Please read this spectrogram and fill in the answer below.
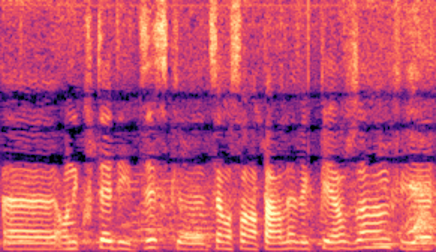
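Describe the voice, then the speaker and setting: Over noticeable background noise, a woman at medium pitch talks at a moderate pace with fairly even intonation. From Quebec, Saguenay. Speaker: family member of a guest of honour. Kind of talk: radio interview.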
